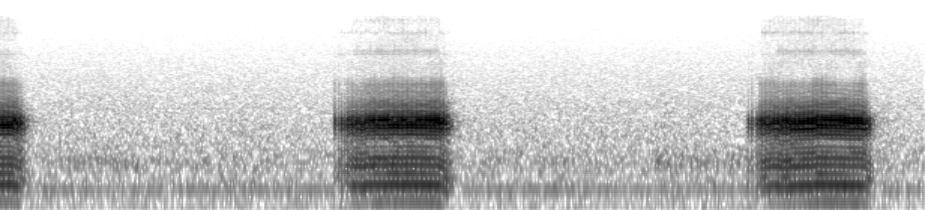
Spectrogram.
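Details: Three loud, tonal, buzzing snores about four seconds apart with quiet pauses between; snoring.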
